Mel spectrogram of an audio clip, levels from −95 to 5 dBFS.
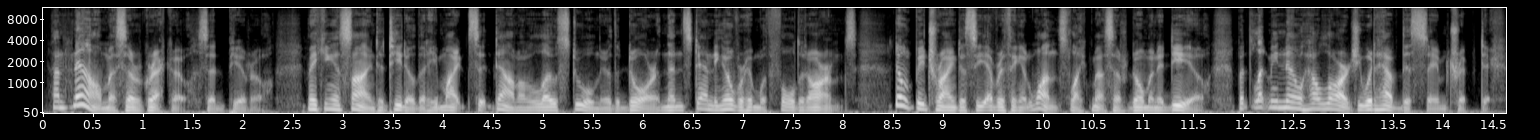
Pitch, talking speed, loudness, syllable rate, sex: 110 Hz, 220 wpm, -19 LUFS, 5.4 syllables/s, male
